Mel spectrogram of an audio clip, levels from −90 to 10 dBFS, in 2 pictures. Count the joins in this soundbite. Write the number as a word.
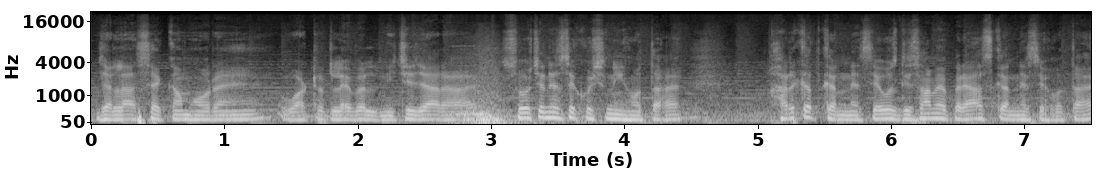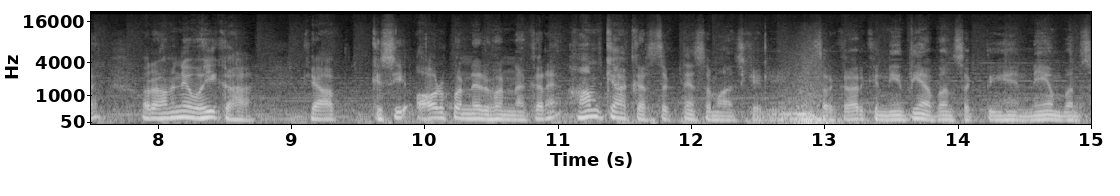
two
